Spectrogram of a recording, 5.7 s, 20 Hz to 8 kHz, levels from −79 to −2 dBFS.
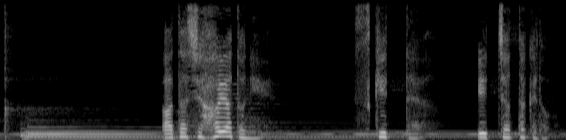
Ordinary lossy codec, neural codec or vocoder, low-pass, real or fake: none; none; none; real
